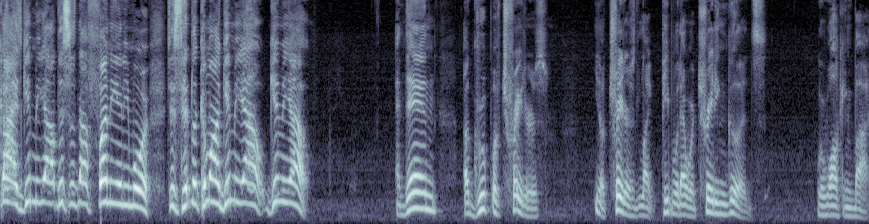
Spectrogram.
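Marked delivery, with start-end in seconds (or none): 0.0-4.7 very high-pitched screaming voice. Retelling how the boy in the ditch begged his brothers: imitating someone screaming. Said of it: "And he's screaming".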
